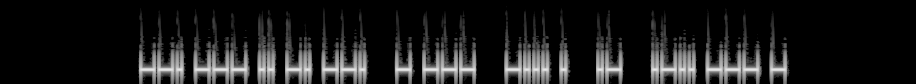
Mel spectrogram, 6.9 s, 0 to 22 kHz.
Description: Morse code, heard as a keyed tone, about 34 wpm, 700 Hz. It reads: GOING TO BE A LOT
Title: Sets of 5 Words Encore 35wpm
